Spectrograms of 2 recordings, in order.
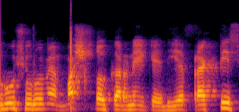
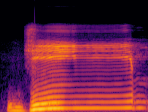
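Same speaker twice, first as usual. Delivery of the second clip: جیم stretched very slowly; drawn out; 4 semitones higher, much slower than usual. Shown as a demonstration. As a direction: hold جیم long and steady. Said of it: "کھینچ کے پڑھ رہا ہوں". (جیم کو خوب کھینچ کر پڑھنا)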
